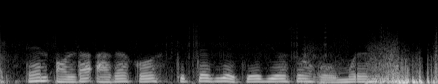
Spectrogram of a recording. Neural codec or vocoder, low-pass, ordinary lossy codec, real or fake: none; 7.2 kHz; none; real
